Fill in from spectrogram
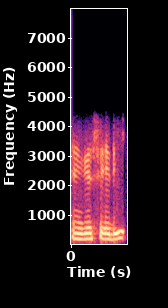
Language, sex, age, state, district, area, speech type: Malayalam, female, 30-45, Kerala, Kannur, urban, conversation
